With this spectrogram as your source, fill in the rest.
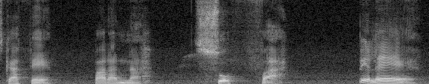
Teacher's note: Tonicidade silábica na última sílaba e vamos classificar como as oxítonas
